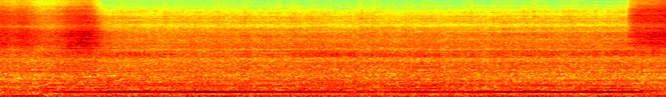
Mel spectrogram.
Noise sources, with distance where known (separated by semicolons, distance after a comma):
engine of unclear size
